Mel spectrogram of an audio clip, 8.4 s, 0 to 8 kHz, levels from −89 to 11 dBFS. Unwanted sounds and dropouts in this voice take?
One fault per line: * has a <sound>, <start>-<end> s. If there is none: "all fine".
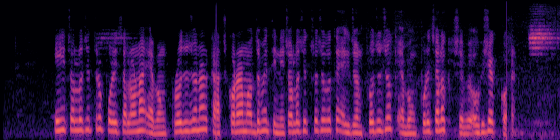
* has a dropout, 7.6-7.7 s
